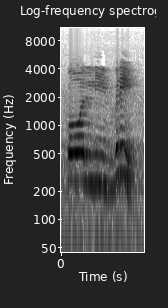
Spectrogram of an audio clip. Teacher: aquí en brí es donde recae la mayor fuerza de voz.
